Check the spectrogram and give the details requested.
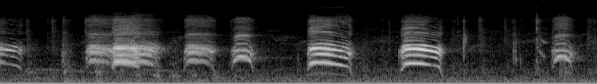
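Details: Crows fighting with wild birds over food give a series of harsh, buzzy caws, each a short burst, some drawn out and some clipped, roughly five or six calls over several seconds against a low background rumble.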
